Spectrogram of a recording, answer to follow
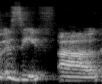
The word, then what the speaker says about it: Aziph: Is that how I pronounce it? That's perfect. That's perfect. Azif. Okay, we're talking to Aziph, who I have met through LinkedIn and the power of networking.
